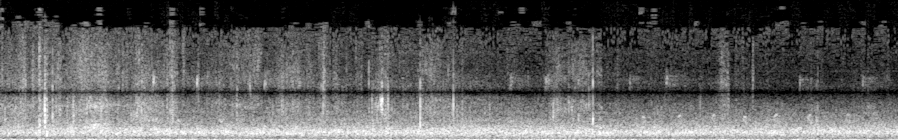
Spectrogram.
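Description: Steady outdoor background noise on a handheld microphone: a low rumble with a hiss over it, and a few faint ticks.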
